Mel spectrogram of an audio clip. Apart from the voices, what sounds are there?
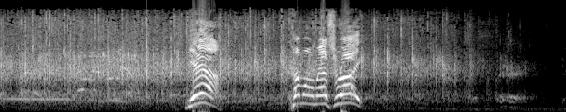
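audience clapping hands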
